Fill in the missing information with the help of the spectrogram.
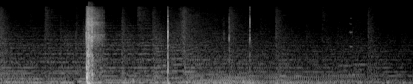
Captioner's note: gunshot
